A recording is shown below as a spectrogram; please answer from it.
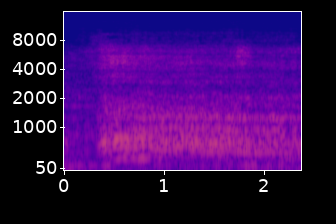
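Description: Film soundtrack: a held chord of steady tones comes in about half a second in and sustains over a low hum.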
